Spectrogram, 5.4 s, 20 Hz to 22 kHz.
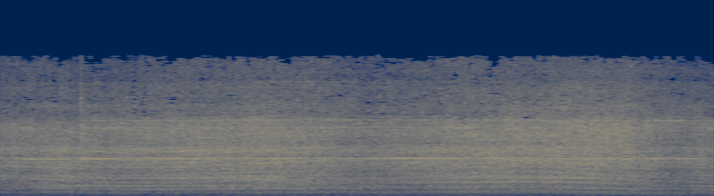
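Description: Radio-controlled 3D aerobatic helicopter flying low, its rotor and motor making a steady high whine that shifts slightly in pitch as it manoeuvres.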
